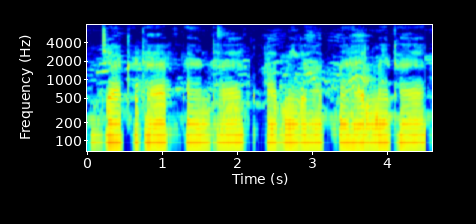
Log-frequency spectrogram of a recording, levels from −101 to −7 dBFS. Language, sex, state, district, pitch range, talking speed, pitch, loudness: Hindi, male, Uttar Pradesh, Budaun, 95-100 Hz, 130 wpm, 95 Hz, -40 LUFS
